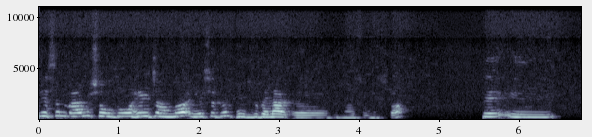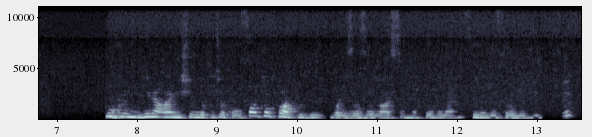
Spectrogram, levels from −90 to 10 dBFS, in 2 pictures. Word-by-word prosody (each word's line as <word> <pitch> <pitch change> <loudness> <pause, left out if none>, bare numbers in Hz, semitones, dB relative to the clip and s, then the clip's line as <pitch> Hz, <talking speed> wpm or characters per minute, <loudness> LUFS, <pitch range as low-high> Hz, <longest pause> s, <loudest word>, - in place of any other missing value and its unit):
yaşın 355 +1 -3
vermiş 335 +2 0
olduğu 320 -3 +1
o 330 0 +4
heyecanla 330 +2 +5
yaşadığın 295 +5 -3
tecrübeler, 270 0 +3
eee, 210 -1 -6
bunlar 200 -1 -12
sonuçta 200 - -9 1.0
ve, 300 +9 -1
ııı, 250 -1 -2 1.2
bugün 285 -3 +4
yine 285 -1 +5
aynı 245 0 +4
şeyi 240 0 -3
yapacak 235 0 -5
olsan, 210 - +1
çok 355 -6 -2
farklı 255 -6 +3
bir 225 0 -6 0.2
valiz 200 -3 -6
hazırlarsın 195 +1 -9
muhtemelen, 195 0 -11 0.2
senin 225 -3 -2
de 205 - -9
söylediğin 195 -2 -8
gibi. 200 - -15
255 Hz, 125 wpm, -19 LUFS, 210-305 Hz, 1.2 s, heyecanla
